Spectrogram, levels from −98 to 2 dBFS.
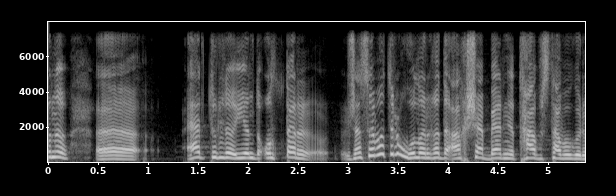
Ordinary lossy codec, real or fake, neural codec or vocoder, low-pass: none; real; none; 7.2 kHz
